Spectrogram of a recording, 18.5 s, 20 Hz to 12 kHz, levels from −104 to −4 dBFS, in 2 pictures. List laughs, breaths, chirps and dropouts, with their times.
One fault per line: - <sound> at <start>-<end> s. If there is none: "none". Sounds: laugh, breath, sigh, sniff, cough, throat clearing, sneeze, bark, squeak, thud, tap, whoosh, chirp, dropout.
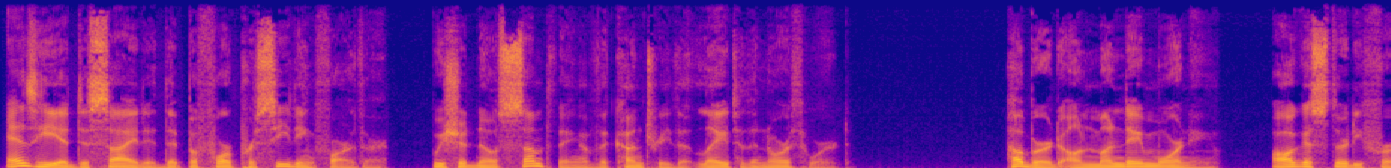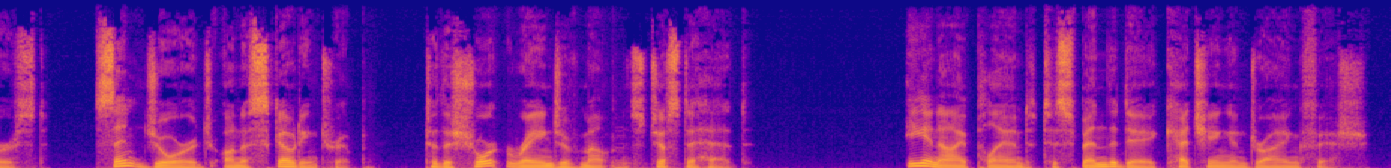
none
